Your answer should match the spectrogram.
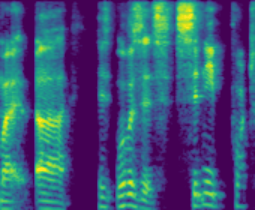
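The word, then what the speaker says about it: Sidney Poitier: Sydney Port. How do you say his name? Sydney Portier.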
